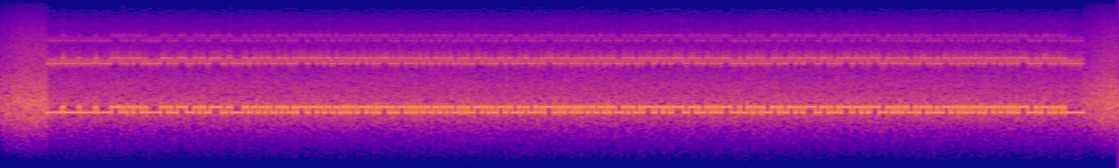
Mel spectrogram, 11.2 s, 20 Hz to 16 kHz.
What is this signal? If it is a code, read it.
RTTY (45.45 baud, 170 Hz shift), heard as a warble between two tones, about 1360 Hz centre, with radio static and a narrow filter. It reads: HOLTVILLE IS EASILY ACCESSIBLE THROUGH THE ORCHARD ROAD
